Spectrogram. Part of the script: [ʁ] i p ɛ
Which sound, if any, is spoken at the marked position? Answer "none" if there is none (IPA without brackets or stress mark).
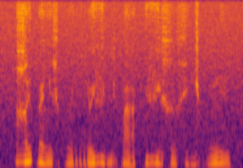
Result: ʁ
